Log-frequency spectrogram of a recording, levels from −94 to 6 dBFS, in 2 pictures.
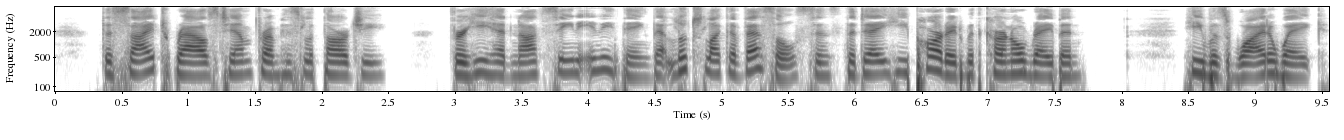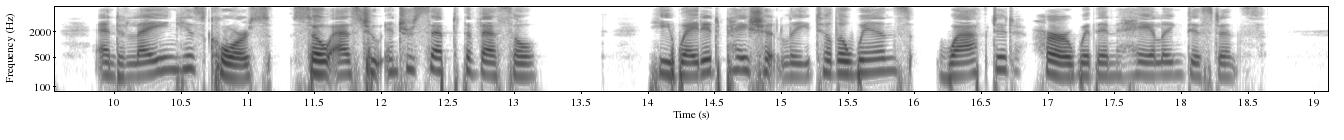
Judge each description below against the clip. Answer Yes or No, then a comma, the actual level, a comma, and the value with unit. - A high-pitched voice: Yes, high, 195 Hz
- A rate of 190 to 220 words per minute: No, average, 165 wpm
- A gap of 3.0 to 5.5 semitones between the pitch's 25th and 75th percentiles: No, narrow, 2.6 semitones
